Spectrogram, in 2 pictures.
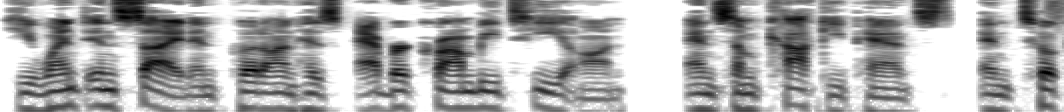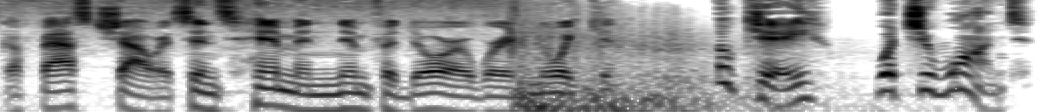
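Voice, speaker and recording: A man giving a deadpan, sarcastic comedic reading of a fan story on a close home mic. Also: on the low side, measured pace, slight background noise. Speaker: online story reader.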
